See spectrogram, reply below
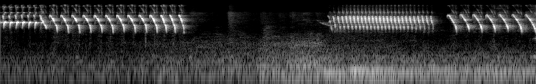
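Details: Timbrado canary song with a fast, bright trill, a short silent pause, then a buzzy rolling trill and quick repeated chirping notes.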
